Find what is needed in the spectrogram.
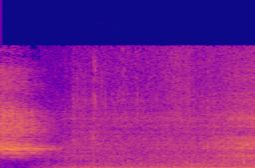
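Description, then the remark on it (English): A short burst of hissing air at the start, like a truck's brakes releasing, fades into a steady, droning engine rumble from heavy truck traffic outdoors in Richmond, California. “It's peaceful out here. Yeah. Like birds chirping and trucks hitting their brakes.”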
